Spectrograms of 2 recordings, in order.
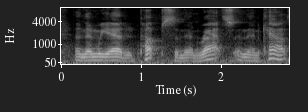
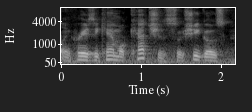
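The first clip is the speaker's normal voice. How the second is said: ordinary delivery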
